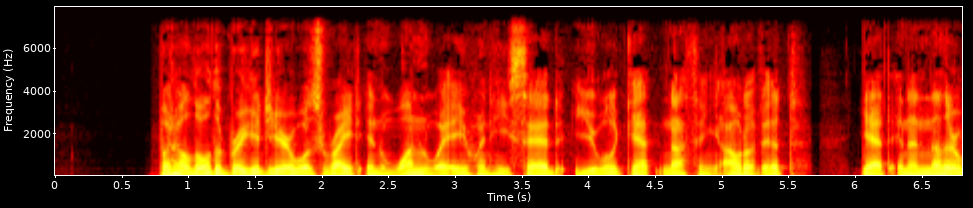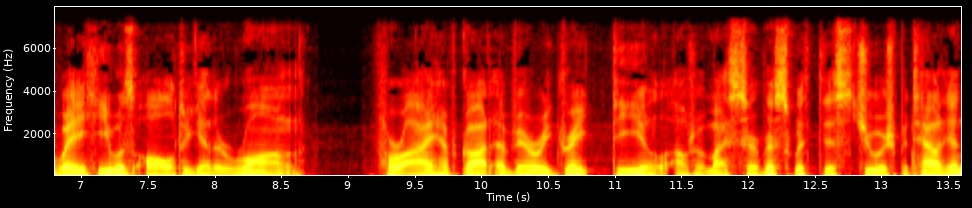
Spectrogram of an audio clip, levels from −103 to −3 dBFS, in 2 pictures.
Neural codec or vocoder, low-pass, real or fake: none; 7.2 kHz; real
